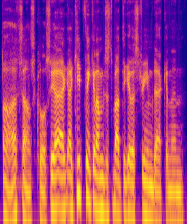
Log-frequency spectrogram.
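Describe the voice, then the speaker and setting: A man with a medium-pitched voice tells stories in a casual chat. He rambles along, circling back over his phrases. The sound is dry, with very little room in it. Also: a little fast, a bit bright, dry recording. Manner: rambling, repeats phrases as he goes. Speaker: recording engineer. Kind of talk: casual chat, anecdotal storytelling.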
